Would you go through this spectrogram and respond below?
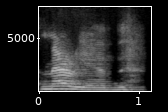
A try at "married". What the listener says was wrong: In this case, imagine that the E is not there. Married.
